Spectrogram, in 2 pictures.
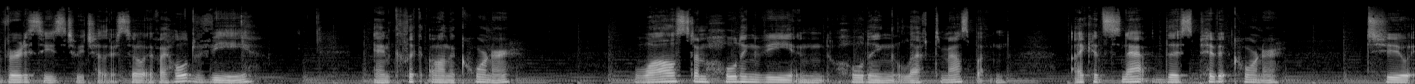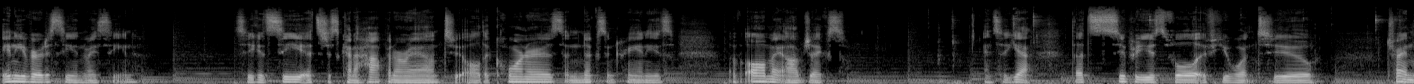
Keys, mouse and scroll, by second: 0.8 right click, 2.4-23.7 typing, 23.5 click, 24.5 ctrl+z, 25.7 w, 26.6 right click, 27.3 middle click, 27.7-28.2 typing.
